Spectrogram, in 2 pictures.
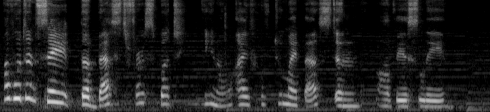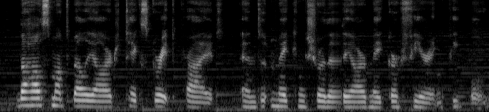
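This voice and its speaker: A woman playing a courteous, diplomatic noblewoman in a tabletop game, with measured, tactful phrasing. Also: on the low side, a little mellow, soft background music, rough recording. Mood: politely evasive.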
